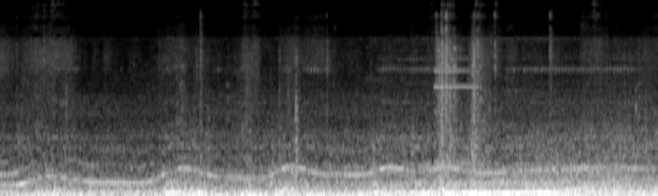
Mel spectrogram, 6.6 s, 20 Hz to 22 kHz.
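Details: 2006 Mercedes-Benz SL500 with ABC active suspension, in for coilover conversion: steady thin whine over low engine rumble, barely changing with speed; source unknown.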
